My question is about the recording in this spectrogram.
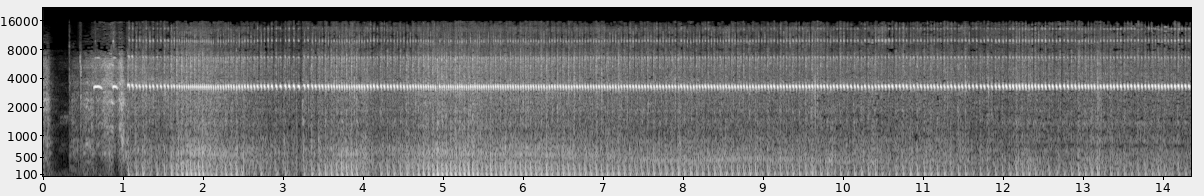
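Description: A child's toy trumpet on a motorcycle's crankcase-breather hose, blown by the idling engine's breather pulses: a steady high-pitched whistle over the engine's rapid idle pulsing. It starts about a second in and holds without change.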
